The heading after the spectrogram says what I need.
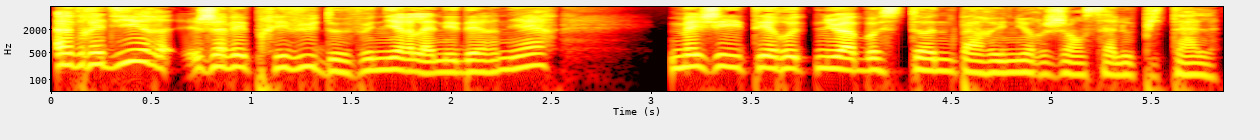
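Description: A woman's voice: lowish voice, a little fast, warm tone, no echo, studio quality, natural voice. Woman reading as a poised woman in her forties. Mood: friendly. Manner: poised, friendly.

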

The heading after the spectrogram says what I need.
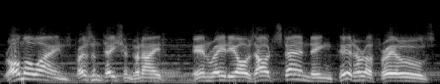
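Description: A man's voice: high voice, expressive, moderate pace. An American man introducing a suspense programme as a grand, formal 1940s radio announcer. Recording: dull old radio recording with music.

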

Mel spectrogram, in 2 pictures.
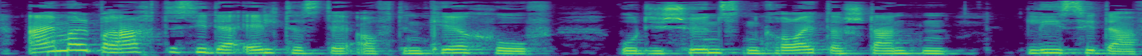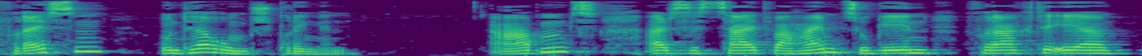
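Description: A woman reading a fairy tale aloud for children as an audiobook narrator, in clear storytelling. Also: lowish voice, darkish tone.

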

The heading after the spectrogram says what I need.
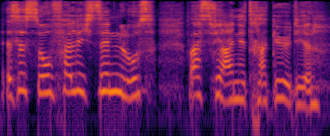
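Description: A woman's voice: on the high side, lively intonation, moderate pace, no echo, clean studio sound, pitched above the performer's own voice, lightly acted. Woman doing a sniffly meek father. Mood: mournful, fretful. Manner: sniffly, mournful, put-upon.

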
